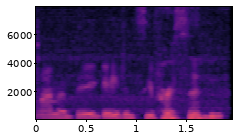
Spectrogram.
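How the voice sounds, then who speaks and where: A young woman in a sweet, chatty girlfriend roleplay for ASMR, talking softly and often laughing gently. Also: sits low, normal speed, a little hiss or hum.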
